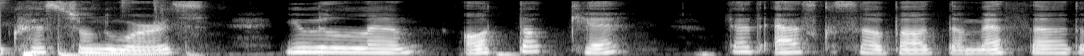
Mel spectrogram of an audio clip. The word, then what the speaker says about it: 어떻게: Take a look at 어떻게. When who meets 그, you should pronounce it as 크.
